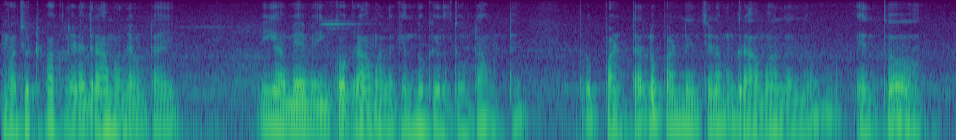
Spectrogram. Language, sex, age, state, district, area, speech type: Telugu, male, 18-30, Telangana, Ranga Reddy, urban, spontaneous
